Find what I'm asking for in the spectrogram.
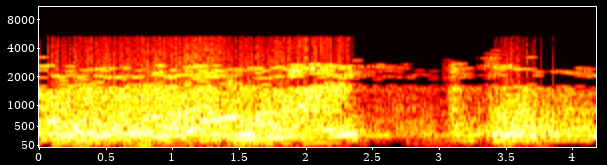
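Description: A loud car engine roars, revving steadily, then dips briefly before surging again as the car pulls away. No voices are heard.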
